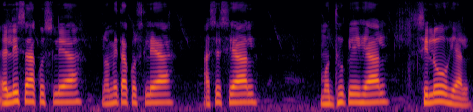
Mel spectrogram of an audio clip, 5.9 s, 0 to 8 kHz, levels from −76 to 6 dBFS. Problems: background sounds at intervals, background conversations at intervals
